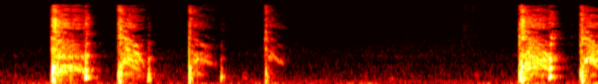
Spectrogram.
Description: Allergy tickles got me going.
